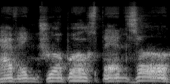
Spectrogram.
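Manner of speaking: rough, creaky, high-pitched rasping voice. Showing how a voice actor's Gordon voice sounds: imitating his Gordon voice. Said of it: "his Gordon voice is like".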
